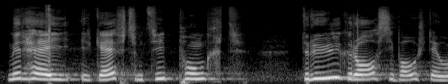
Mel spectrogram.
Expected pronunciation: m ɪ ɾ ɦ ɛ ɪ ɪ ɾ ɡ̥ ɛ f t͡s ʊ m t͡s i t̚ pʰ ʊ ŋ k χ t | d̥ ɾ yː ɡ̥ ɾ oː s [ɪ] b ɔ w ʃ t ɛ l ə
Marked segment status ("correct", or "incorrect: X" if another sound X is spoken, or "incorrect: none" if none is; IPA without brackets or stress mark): incorrect: i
